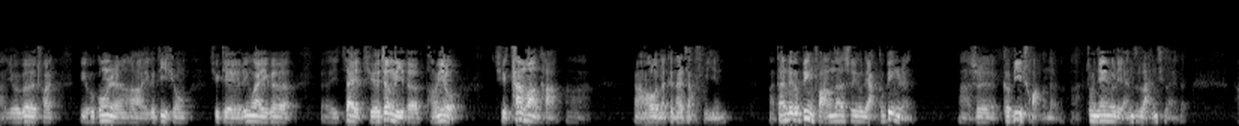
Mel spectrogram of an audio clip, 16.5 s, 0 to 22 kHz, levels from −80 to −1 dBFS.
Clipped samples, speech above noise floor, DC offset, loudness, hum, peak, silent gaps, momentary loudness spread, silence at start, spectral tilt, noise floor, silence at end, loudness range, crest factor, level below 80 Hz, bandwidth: under 0.1%; 50 dB; under 0.1%; -23 LUFS; none; -6 dBFS; none; 17 LU; 0 s; -10.5 dB/octave; -72 dBFS; 0.75 s; 5 LU; 18 dB; -64 dBFS; 5.8 kHz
